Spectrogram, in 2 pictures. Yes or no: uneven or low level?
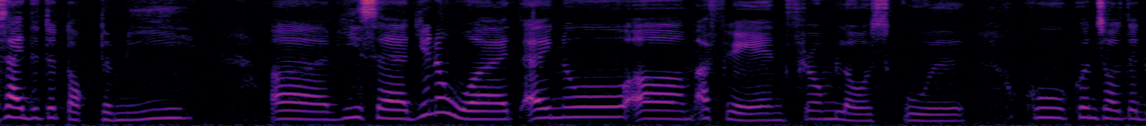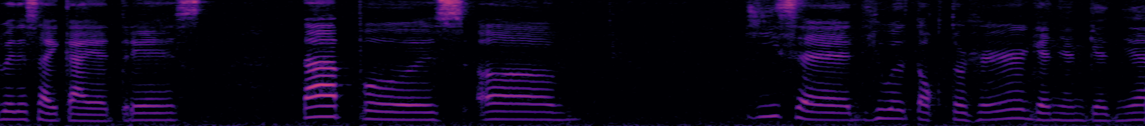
yes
